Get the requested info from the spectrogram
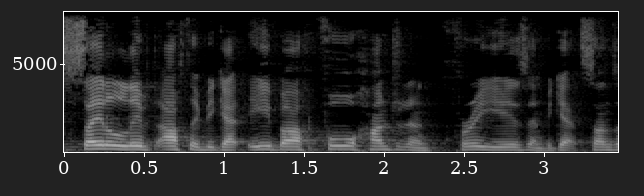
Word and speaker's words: Eber: If you remember, I took you to the New Testament where Eber is pronounced Heber, and that's where we get the term the Hebrews from, okay?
